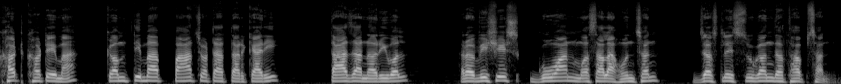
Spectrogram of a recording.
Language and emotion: Nepali, neutral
